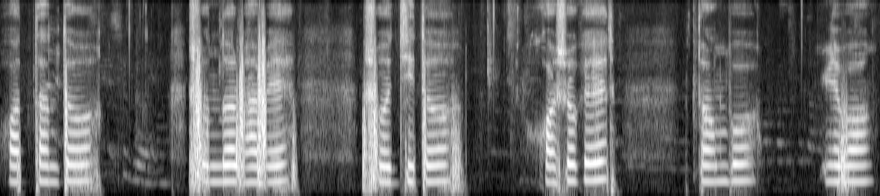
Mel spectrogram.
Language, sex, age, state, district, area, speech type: Bengali, female, 30-45, West Bengal, Dakshin Dinajpur, urban, read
